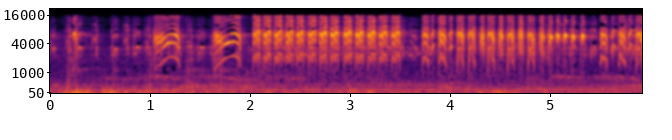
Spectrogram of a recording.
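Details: Crested jay lure call: a few scattered ticks and two swooping arched notes, then a long, fast, harsh rattle of high clicking pulses with brief breaks.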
